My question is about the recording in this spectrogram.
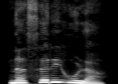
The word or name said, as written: ನಸರಿಹುಳ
